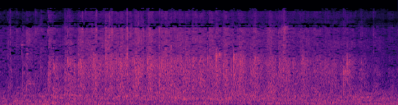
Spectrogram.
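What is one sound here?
A crowd applauds with steady clapping.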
